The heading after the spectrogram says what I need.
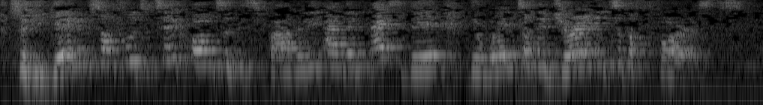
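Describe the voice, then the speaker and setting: A woman hosting a children's story time, telling an animal tale with dramatic, deliberate emphasis. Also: high-pitched, expressive, darkish tone. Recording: echoey room, distant mic, faint noise.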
